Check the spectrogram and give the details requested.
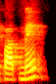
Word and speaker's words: PubMed: Tal cual se escribe PUB, publicaciones, las tres primeras letras de la palabra publicaciones, MED, médicas, las tres primeras letras de la palabra médicas, PubMed, se dice PubMed.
